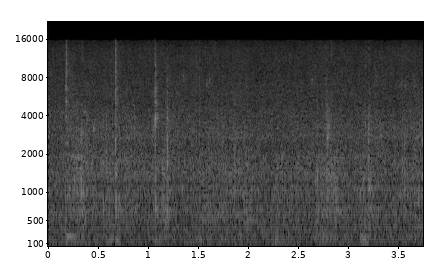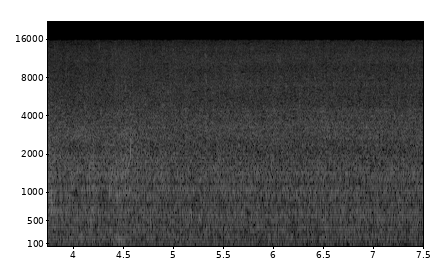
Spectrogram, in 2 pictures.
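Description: Potato strips deep-frying in hot oil in a wok: a steady sizzle with scattered pops and crackles, more of them in the first half. This is the final minute of the second fry on raised heat, which forces the oil out to crisp the fries.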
